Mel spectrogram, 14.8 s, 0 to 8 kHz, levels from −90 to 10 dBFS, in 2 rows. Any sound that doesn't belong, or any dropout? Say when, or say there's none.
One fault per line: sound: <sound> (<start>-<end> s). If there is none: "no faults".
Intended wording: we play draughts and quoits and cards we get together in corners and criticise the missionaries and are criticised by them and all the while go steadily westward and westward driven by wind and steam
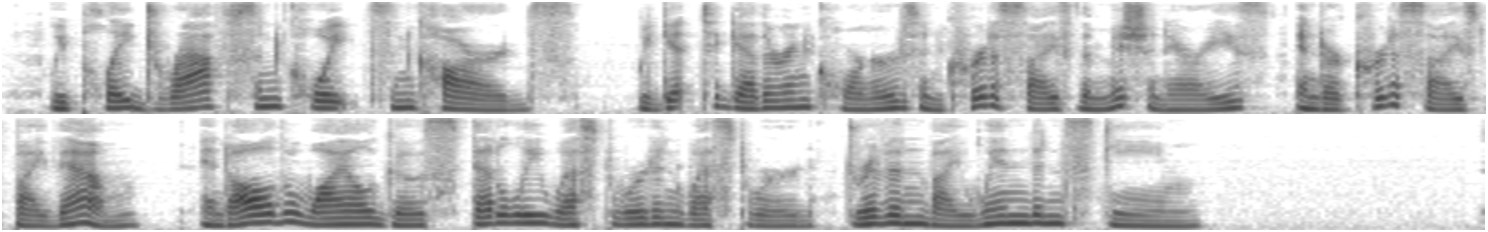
no faults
